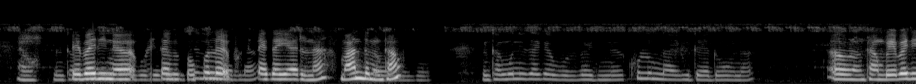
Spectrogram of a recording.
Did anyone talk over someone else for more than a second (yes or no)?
yes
